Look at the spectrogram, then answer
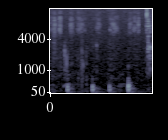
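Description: Chalk or marker strokes on a board during a Class 10 maths lesson, four distinct taps and scratches spaced roughly a third of a second apart, close and faint, with no talk over them.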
